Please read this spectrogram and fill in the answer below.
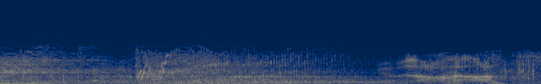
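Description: Dramatic background music and sound effects from an anime battle, with a man crying out in pain near the end.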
